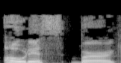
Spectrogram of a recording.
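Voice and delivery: loud, slow Otisburg; savoring it. Shown as a demonstration. Repeating the line with relish.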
